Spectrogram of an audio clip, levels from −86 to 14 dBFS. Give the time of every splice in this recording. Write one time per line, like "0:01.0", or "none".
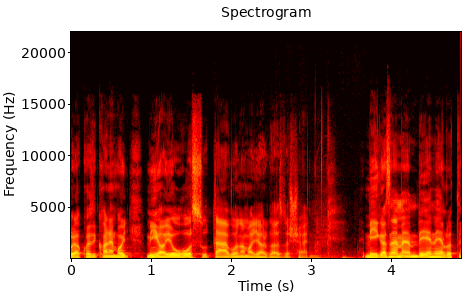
0:03.5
